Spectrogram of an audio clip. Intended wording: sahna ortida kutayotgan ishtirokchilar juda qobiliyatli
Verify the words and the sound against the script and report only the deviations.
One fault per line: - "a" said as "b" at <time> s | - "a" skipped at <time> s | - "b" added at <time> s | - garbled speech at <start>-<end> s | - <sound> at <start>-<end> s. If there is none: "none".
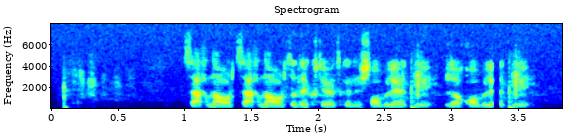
- "sahna" added at 1.4 s
- "ishtirokchilar" said as "qobiliyatli" at 2.4 s
- dropout at 3.3-3.4 s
